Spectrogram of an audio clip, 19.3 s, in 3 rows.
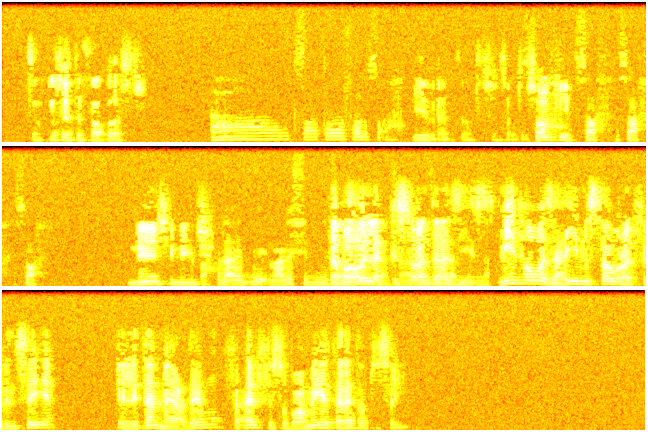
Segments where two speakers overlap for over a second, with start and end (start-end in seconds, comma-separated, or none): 9.7-11.3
